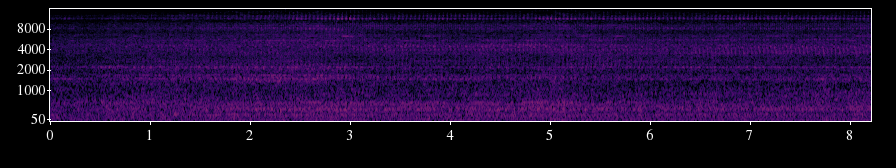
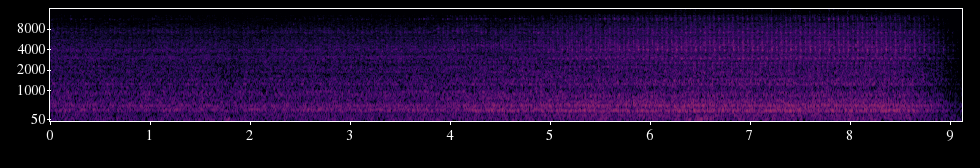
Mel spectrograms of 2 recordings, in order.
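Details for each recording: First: 2015 Kia K3 1.6 GDI at 60,000 km, after carbon cleaning of the combustion chambers and intake valves plus new ignition coils and spark plugs: a quiet, even idle with a soft steady hum and no knocking. The knock is gone. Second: 2015 Kia K3 1.6 GDI, 60,000 km, idling with a sharp, steady tapping knock; detonation from faulty ignition (weak spark on cylinder 2) and heavy combustion-chamber carbon, compression good; fixed by chamber and intake-valve cleaning plus new coils and plugs.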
